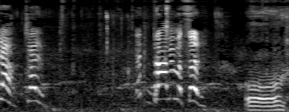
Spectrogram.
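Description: A young woman speaks loudly and angrily up close.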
